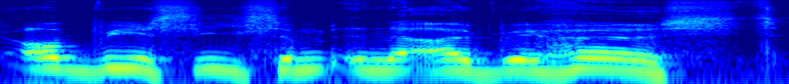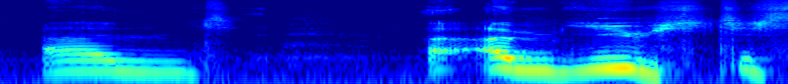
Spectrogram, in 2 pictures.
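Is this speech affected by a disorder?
Yes: cerebral palsy; wheelchair user.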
